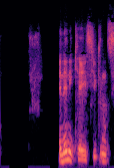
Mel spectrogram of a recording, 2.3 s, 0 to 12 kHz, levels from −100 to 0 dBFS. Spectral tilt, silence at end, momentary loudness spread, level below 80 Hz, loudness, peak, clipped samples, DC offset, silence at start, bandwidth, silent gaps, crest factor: -4.5 dB/octave; 0 s; 7 LU; -78 dBFS; -30 LUFS; -14 dBFS; under 0.1%; under 0.1%; 0.6 s; 8 kHz; 0.99-1.15 s; 18 dB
